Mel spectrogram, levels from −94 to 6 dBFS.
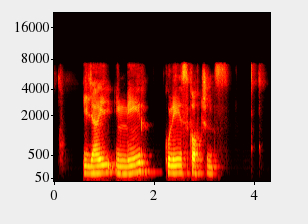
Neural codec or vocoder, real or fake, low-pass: codec, 16 kHz, 2 kbps, X-Codec, HuBERT features, trained on general audio; fake; 7.2 kHz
